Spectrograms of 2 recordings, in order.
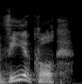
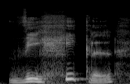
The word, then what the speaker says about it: vehicle: it out on a vehicle, I don't think I could. Y cuidado con la pronunciación. It's not vehicle, it's vehicle. Vehicle. The H is relatively silent.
